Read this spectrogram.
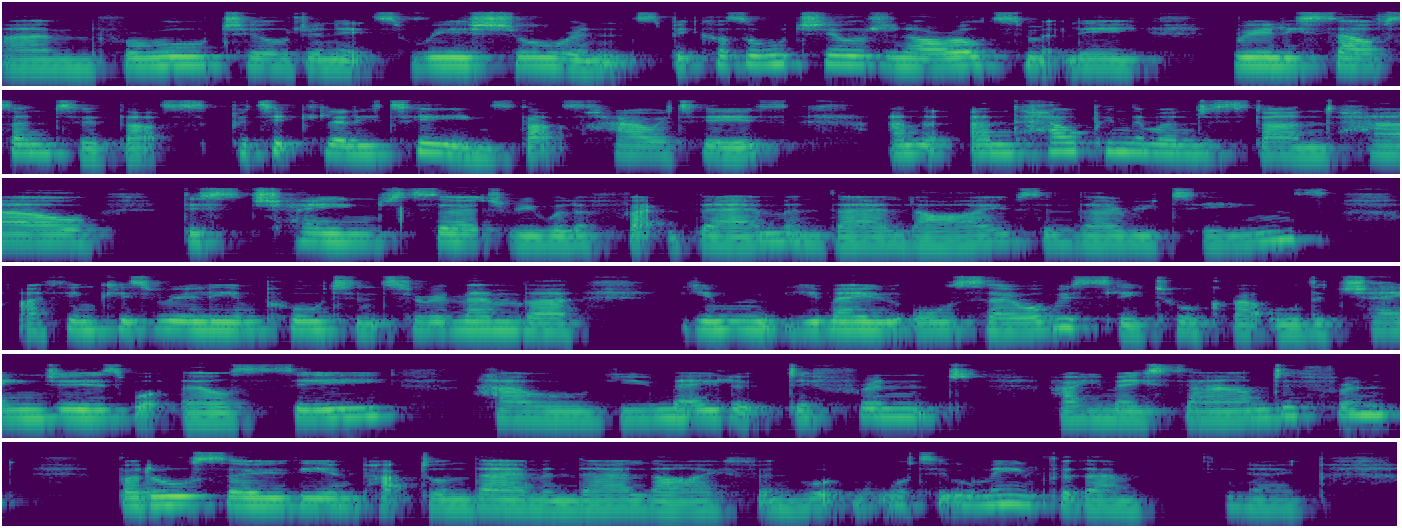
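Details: Adult speaker; normal voice.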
